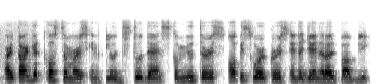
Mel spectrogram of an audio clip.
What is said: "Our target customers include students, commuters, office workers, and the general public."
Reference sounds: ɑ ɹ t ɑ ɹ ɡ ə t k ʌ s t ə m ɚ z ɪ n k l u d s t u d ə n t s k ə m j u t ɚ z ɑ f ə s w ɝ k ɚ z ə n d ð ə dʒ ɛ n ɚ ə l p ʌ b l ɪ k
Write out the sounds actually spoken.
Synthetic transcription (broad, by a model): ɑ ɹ t ɑ ɹ ɡ ə t k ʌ s t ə m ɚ s ɪ n k l u d s t u d ə n t s k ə m j u t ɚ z ɑ f ə s w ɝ k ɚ s ə n d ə dʒ ɛ n ɚ ə l p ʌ b l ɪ k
